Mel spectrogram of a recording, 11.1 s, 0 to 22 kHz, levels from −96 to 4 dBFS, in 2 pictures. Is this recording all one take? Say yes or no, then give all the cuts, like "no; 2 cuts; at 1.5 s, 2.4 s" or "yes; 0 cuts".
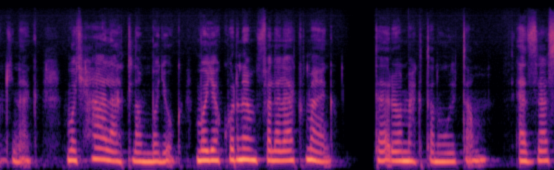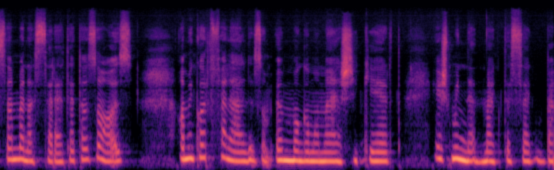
no; 3 cuts; at 1.9 s, 3.7 s, 5.0 s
